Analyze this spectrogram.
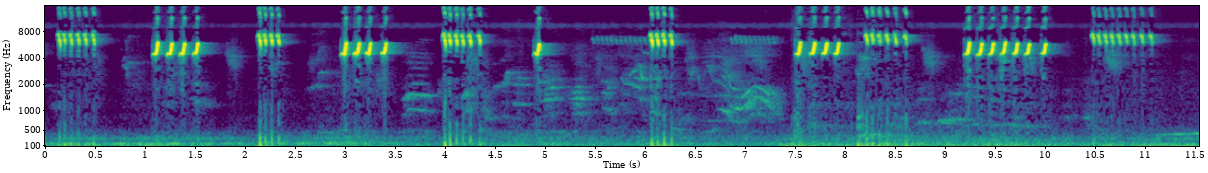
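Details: High, insistent song of a kolibri ninja sunbird, a training master for cage birds, gacor nyecret nembak: rapid bursts of thin ticking notes and sharp chips repeating for over ten seconds, with low steady hum underneath.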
